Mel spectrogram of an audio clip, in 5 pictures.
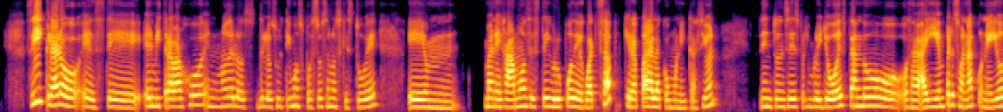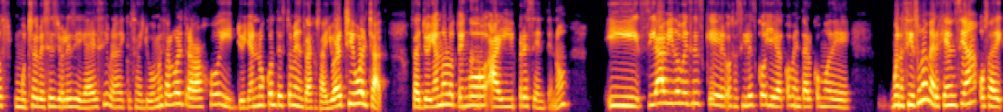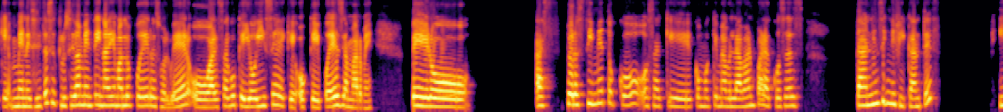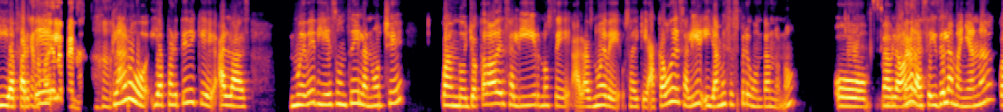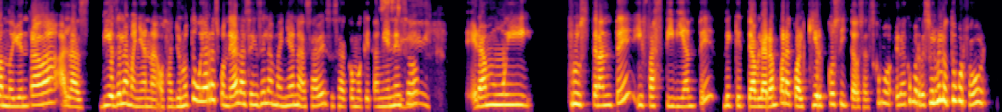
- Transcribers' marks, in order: chuckle; tapping
- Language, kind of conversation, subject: Spanish, podcast, ¿Cómo pones límites al trabajo fuera del horario?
